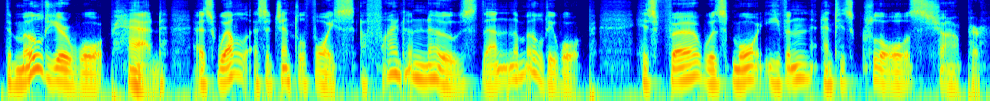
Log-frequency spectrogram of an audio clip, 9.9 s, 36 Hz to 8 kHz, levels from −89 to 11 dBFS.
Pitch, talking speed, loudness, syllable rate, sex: 105 Hz, 145 wpm, -21 LUFS, 3.7 syllables/s, male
